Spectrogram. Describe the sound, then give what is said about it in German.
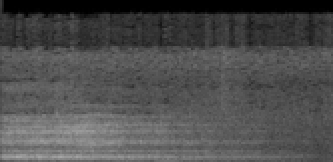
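A deep breath in and out during a relaxation exercise, heard as a soft, airy rush of breath lasting about two seconds. “Wir atmen tief ein und lassen los, wo wir Anspannung fühlen.”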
